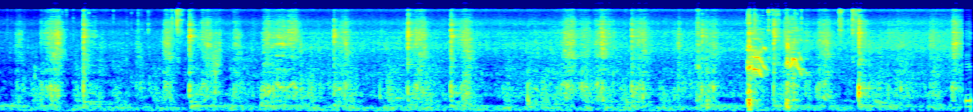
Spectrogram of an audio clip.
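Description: Spice paste with turmeric frying in a pan for a Bengali eggplant dish, a steady sizzle broken by repeated scraping and stirring strokes and clinks of a utensil against metal, close and fairly loud, with a cough.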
